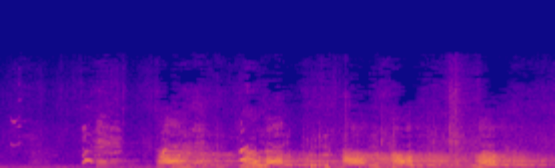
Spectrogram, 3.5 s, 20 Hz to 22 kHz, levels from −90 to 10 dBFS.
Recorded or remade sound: recorded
